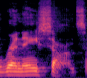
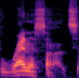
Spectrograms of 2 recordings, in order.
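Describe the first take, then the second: First: Renaissance with NAY in the middle; British pronunciation. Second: Renaissance as REN-uh-sonce; American pronunciation. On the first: Retold or imitated. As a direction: quote Renaissance as ruh-NAY-sonce. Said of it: "even Jim Nantz was saying". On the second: Shown as a demonstration. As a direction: stress the first syllable of Renaissance. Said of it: "say it differently".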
